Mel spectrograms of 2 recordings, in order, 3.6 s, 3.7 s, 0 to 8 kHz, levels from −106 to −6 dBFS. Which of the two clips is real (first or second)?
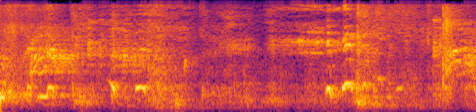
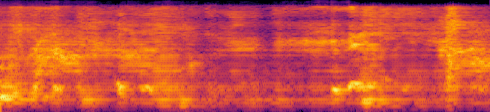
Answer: first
